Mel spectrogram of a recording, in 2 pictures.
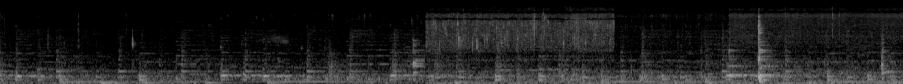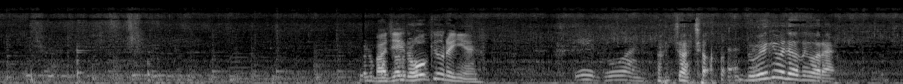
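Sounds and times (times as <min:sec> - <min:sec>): vegetables sizzling in hot oil: 0:04.0 - 0:18.0
wooden spoon stirring in a pot: 0:07.4 - 0:11.3.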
